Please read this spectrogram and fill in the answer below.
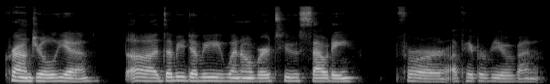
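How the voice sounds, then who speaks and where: A woman's voice: low-pitched, level tone, normal speed. A woman from Massachusetts with a Worcester accent, chatting casually and bluntly on a live stream, swearing freely. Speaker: YouTuber hosting a live stream.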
